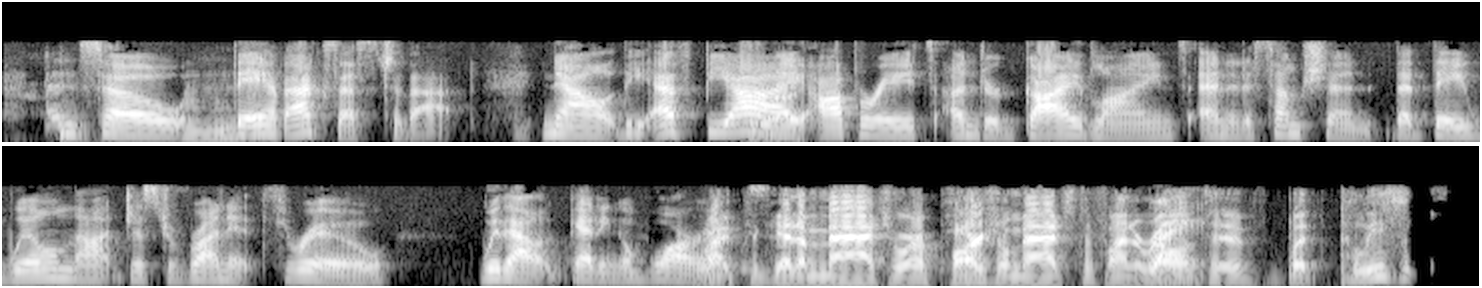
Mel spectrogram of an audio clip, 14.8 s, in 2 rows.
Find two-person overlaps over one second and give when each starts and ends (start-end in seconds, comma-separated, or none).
none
